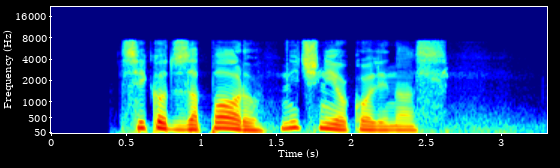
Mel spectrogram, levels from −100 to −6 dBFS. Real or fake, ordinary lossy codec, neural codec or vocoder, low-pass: real; none; none; 7.2 kHz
